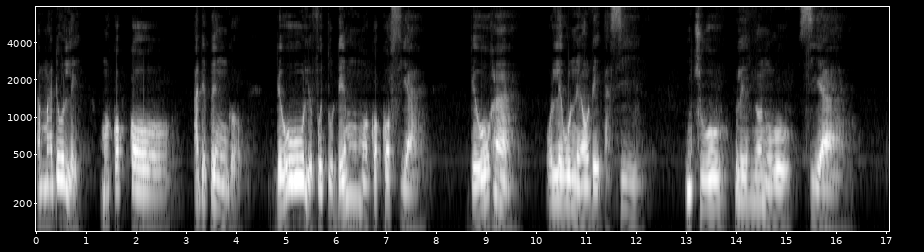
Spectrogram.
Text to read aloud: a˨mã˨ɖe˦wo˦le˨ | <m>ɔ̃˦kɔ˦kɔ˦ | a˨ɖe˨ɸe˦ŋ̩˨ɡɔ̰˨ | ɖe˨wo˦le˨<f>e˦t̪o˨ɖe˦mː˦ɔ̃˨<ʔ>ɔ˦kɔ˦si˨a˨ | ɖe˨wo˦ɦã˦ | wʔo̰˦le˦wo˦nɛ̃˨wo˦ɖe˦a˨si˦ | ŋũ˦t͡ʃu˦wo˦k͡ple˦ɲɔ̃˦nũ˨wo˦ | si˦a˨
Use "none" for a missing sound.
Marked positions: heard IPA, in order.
m, f, k

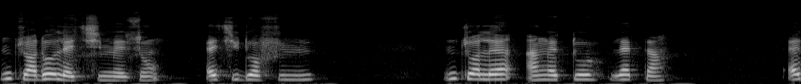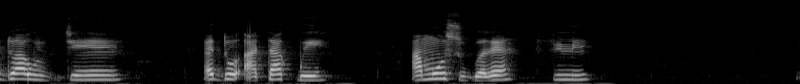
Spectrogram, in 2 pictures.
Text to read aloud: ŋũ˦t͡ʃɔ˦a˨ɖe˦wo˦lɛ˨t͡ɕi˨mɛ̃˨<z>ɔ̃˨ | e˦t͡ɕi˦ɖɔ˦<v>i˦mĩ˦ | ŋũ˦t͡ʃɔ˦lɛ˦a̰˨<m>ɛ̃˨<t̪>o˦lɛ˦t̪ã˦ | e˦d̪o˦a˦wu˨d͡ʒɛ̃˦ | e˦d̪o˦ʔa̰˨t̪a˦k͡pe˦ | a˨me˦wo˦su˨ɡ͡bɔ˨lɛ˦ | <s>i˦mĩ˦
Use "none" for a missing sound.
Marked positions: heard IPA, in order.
z, f, ŋ, t̪, f

